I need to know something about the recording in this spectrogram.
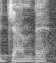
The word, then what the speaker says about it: جنبه: Pay attention to the pronunciation of this, the first word جنبه, in conversational or connected speech, we ne changes to me, say jambe, you know, like shanbe, but in connected speech and fast speech, we say shambe.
